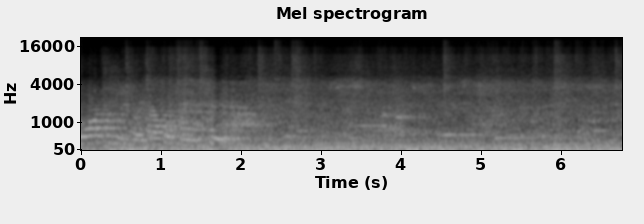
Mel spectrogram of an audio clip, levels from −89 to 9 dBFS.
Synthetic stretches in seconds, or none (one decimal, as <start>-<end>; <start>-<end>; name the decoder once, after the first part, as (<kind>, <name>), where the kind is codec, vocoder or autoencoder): 0.0-0.4 (autoencoder, DAC-VAE); 1.2-1.8; 2.7-5.1; 5.8-6.8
